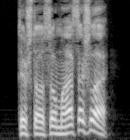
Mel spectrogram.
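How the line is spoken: Shouted. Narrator (Russian): закричал Фрэнки

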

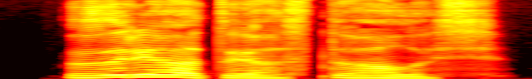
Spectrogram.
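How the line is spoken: Unusually hoarse voice. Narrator (Russian): раздался несвойственный Карелю хриплый голос

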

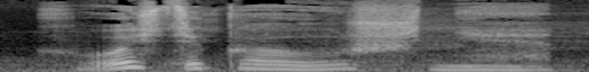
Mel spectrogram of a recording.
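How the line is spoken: Old badger's sleepy mumble. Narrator (Russian): сонным голосом пробормотал барсук-старший

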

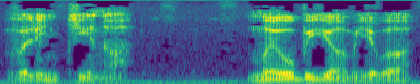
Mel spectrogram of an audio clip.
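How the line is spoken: Whisper. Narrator (Russian): прошептал Эндема

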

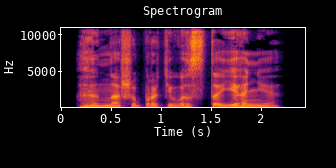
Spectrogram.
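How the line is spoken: Mocking question. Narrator (Russian): насмешливо спросил Щепкин

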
